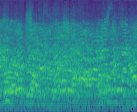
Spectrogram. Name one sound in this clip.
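A woman cries out in shock.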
